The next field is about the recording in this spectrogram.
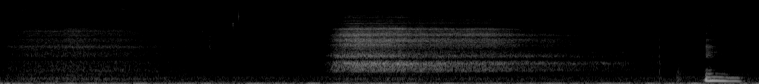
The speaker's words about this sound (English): Can we begin this new season and this episode just by taking a breath together? Connecting our hearts, connecting ourselves, connecting to all. Breathing in.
